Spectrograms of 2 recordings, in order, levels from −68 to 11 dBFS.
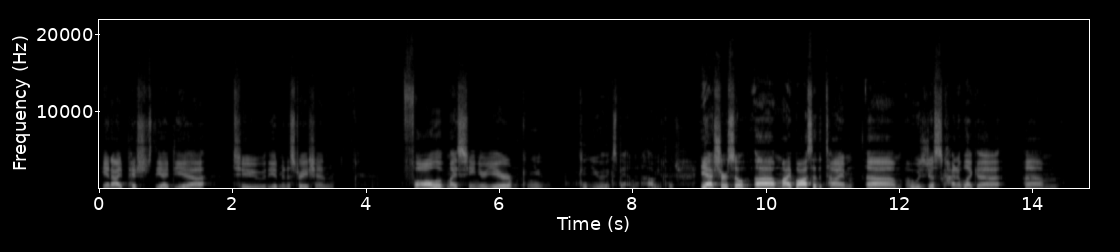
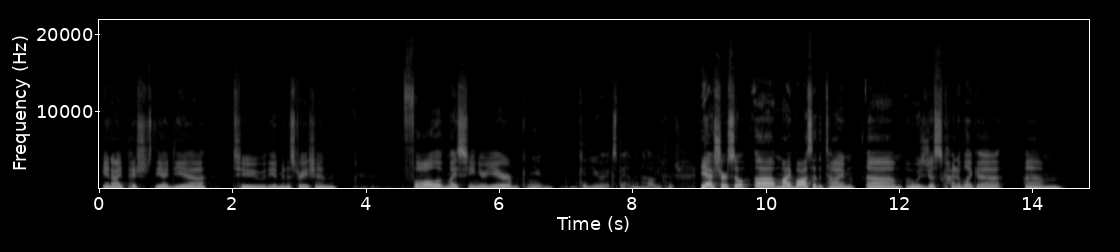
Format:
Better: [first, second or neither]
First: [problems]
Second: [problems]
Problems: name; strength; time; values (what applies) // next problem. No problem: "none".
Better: second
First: thin; very; fading below 350 Hz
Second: none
